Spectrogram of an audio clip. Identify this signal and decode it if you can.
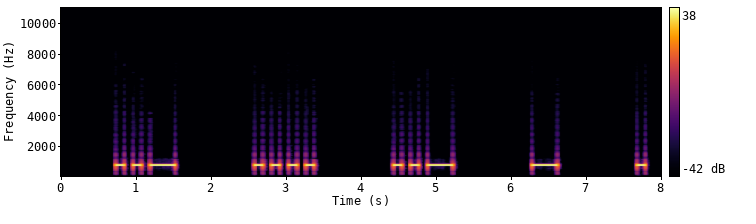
Morse code, heard as a keyed tone, about 10 wpm, spaced as for 6 wpm, 800 Hz. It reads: UHUTE
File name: LEZIONI / 2 UHDN / 2 UH ws 10wpm 2029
